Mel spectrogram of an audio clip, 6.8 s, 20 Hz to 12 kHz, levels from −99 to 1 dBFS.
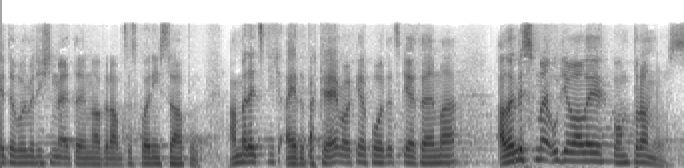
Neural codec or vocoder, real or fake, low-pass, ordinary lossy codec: codec, 16 kHz, 1 kbps, X-Codec, HuBERT features, trained on balanced general audio; fake; 7.2 kHz; MP3, 48 kbps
